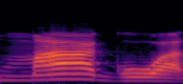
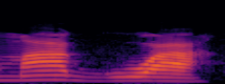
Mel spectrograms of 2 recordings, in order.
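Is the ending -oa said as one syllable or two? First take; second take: two syllables; one syllable. First: The ending splits into two separate syllables. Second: The ending glides together into one syllable. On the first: "Se eu falo da segunda forma" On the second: "Se eu falo da primeira forma, ... Um U seguido de A"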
